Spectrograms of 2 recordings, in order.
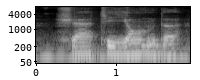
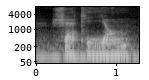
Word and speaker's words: Chatillon: Chatillon, the double L's make a Y sound. Chatillon, and then Lux, when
